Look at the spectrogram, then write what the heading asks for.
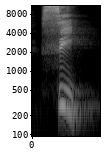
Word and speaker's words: sí: Sí. Sí.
